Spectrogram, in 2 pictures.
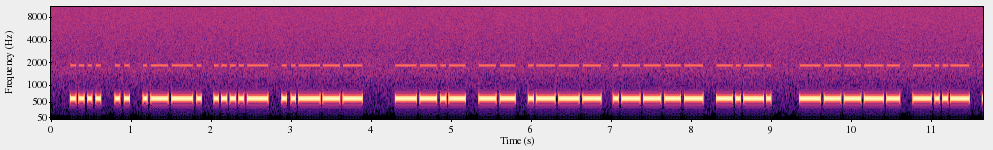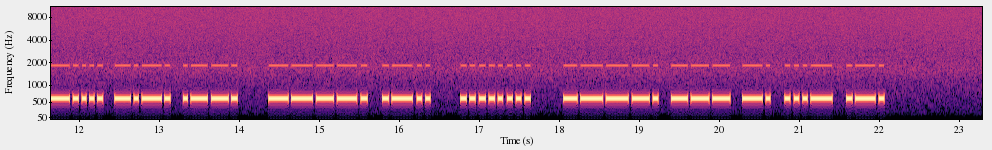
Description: Morse code, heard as a keyed tone, hand-sent with a straight key, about 22 wpm, 610 Hz. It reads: HIP42 QMJ1C 0X6CP 9L <HH> 9ONVR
